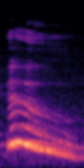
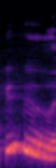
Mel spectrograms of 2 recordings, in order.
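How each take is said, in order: First: "ooh" louder, higher and open, then falling; hooty, open "ooh" swoop; open tunnel ooh. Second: "ooh" pinched through puckered lips; tight, puckered "ooh", the wrong way; lemon-face ooh. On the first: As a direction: round out "ooh" with a loose jaw. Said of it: "We want nice and open". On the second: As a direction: squeeze "ooh" as if sucking a lemon. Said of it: "like when we do lemon face". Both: Shown as a demonstration.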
